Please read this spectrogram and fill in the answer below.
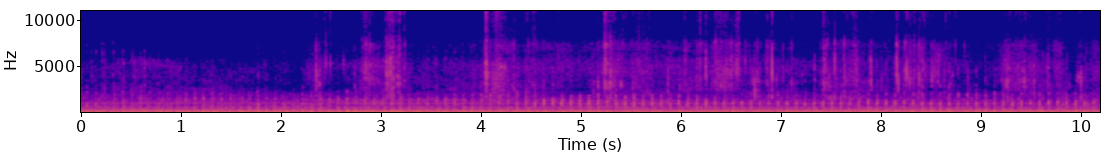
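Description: An engine running steadily: a low drone with a fast, even pulse that comes through more clearly from about halfway in.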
